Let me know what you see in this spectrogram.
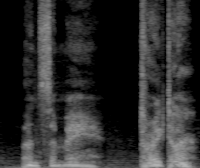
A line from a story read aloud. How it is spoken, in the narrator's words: the Raven Lord grunted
